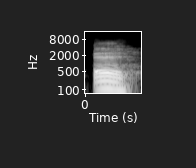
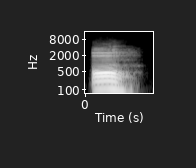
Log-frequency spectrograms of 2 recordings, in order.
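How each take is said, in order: Both takes have the same delivery.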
